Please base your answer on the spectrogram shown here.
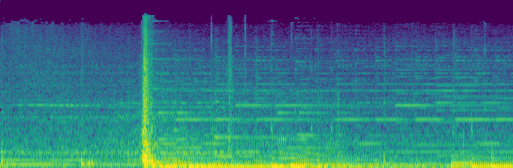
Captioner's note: case lid slamming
